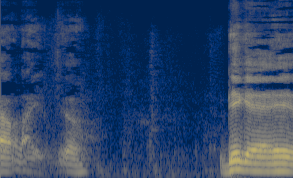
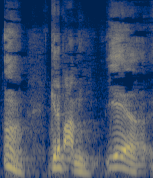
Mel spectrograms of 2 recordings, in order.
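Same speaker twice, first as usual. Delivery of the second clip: ordinary talk, nothing marked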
